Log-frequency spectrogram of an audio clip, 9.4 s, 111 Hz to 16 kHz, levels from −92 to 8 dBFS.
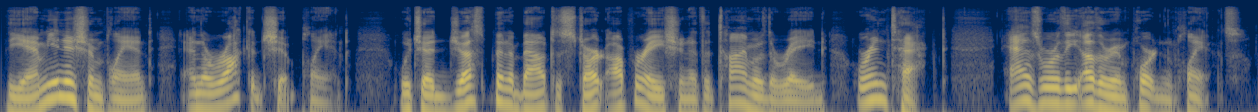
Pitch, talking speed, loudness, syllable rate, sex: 125 Hz, 190 wpm, -18 LUFS, 5.6 syllables/s, male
